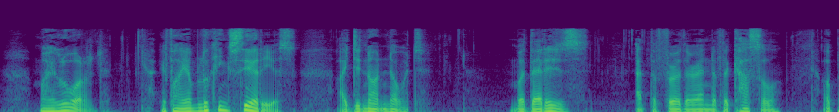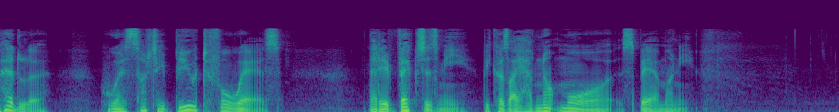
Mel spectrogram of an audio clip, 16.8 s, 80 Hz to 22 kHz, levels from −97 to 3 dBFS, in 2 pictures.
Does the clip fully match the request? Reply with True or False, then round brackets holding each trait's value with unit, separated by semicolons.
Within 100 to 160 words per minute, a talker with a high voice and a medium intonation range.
False (145 wpm; 95 Hz; 4.2 semitones)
